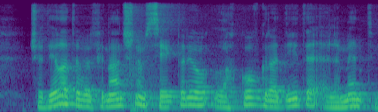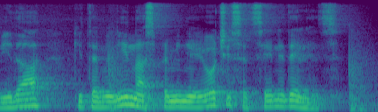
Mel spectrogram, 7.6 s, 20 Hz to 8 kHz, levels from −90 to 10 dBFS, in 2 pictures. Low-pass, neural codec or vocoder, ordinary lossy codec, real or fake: 7.2 kHz; none; none; real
